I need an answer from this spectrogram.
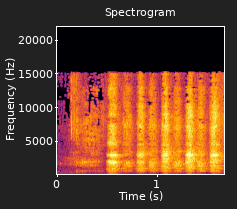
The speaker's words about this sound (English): if you hear panting, jumping, click-clacking. That's just Austin. My dog is going bananas right now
